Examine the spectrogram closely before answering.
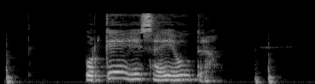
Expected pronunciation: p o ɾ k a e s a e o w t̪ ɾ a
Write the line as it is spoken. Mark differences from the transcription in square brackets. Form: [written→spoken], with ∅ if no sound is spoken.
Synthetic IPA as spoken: p o ɾ k [a→e] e s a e o w t̪ ɾ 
